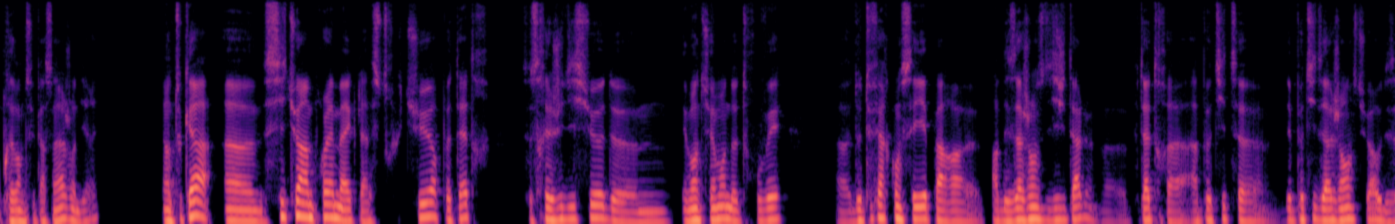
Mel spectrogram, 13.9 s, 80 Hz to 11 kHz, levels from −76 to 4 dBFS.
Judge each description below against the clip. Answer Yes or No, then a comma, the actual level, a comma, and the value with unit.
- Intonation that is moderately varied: Yes, average, 3.0 semitones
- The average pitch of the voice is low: Yes, low, 120 Hz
